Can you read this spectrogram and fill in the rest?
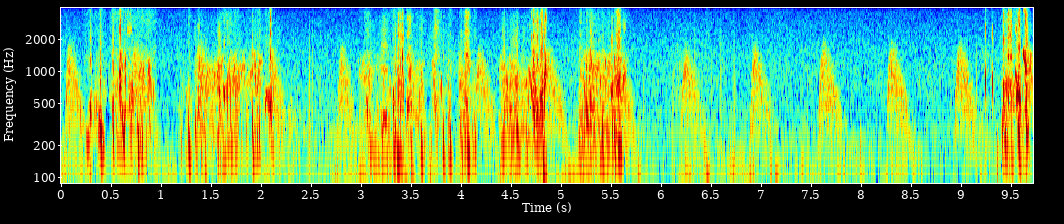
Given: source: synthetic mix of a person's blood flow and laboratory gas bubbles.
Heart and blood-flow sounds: Doppler ultrasound of blood flow; subclavian vein
0.23-0.96 s: bubbles
1.17-2.15 s: bubbles
2.97-3.66 s: bubbles
3.70-3.94 s: bubbles
3.97-4.18 s: bubbles
4.38-4.89 s: bubbles
5.15-5.70 s: bubbles
9.21-9.36 s: bubbles
9.39-9.73 s: bubbles
From the record:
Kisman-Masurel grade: 332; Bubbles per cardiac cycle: rolling drumbeat, 9 or more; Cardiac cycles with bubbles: 50 to 99%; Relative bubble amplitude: moderate (0.250 to 0.450); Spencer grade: 3 (all of the cardiac periods contain showers or single bubble signals, but not dominating or overriding the cardiac motion signals); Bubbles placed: anywhere in the cardiac cycle

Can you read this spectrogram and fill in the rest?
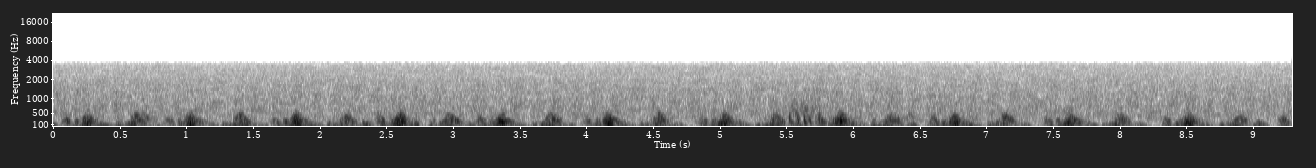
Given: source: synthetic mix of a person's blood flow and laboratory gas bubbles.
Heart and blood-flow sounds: Doppler ultrasound of blood flow; precordium
5.49-5.80 s: bubbles
From the record:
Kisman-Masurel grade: 121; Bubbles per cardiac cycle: 1 to 2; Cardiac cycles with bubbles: 10 to 50%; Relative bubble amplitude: barely perceptible (0.100 to 0.250); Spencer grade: 2 (many but less than half of the cardiac periods contain bubble signals, singularly or in groups); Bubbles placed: only in the low amplitude regions of the cardiac cycle

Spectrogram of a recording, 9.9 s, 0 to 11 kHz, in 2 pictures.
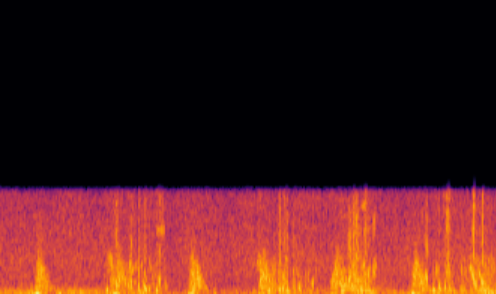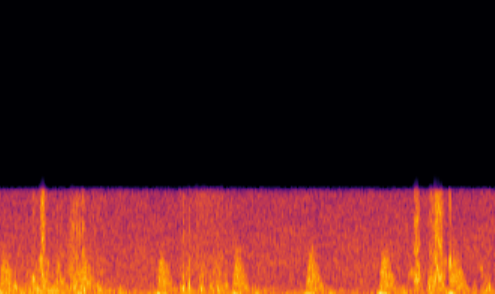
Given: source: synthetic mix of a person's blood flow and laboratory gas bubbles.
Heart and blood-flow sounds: Doppler ultrasound of blood flow; subclavian vein
1.03-1.68 s: bubbles
2.56-3.17 s: bubbles
3.29-3.79 s: bubbles
4.17-4.96 s: bubbles
5.07-6.03 s: bubbles
6.74-7.27 s: bubbles
9.01-9.50 s: bubbles
9.75-9.91 s: bubbles
From the record:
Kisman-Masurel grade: 332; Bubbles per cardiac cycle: rolling drumbeat, 9 or more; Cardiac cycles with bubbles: 50 to 99%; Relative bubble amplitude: moderate (0.250 to 0.450); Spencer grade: 3 (all of the cardiac periods contain showers or single bubble signals, but not dominating or overriding the cardiac motion signals); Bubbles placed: anywhere in the cardiac cycle

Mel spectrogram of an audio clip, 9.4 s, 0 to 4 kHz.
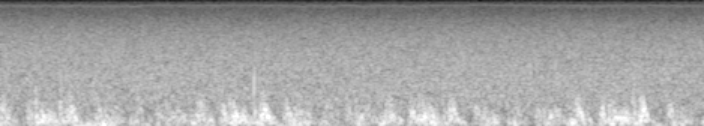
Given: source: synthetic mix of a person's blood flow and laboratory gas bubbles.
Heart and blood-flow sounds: Doppler ultrasound of blood flow; precordium
no bubbles
From the record:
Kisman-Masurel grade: 000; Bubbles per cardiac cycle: 0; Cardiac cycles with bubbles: 0%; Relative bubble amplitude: no bubbles discernible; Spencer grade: 0 (complete lack of bubble signals)

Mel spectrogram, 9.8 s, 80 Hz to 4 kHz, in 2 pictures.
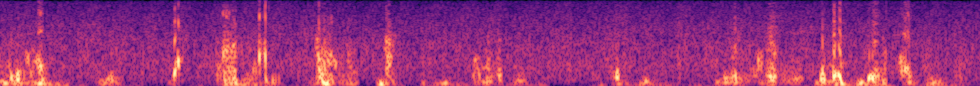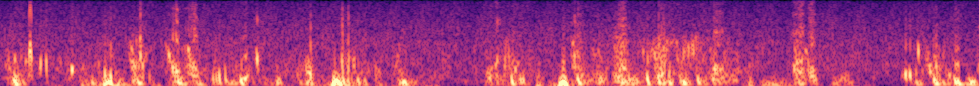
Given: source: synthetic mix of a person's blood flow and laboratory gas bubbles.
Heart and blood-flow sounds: Doppler ultrasound of blood flow; precordium
0.00-0.25 s: bubbles
0.83-0.93 s: bubbles
1.06-1.40 s: bubbles
1.56-1.79 s: bubbles
1.88-1.99 s: bubbles
2.35-2.52 s: bubbles
3.05-3.14 s: bubbles
3.60-4.02 s: bubbles
4.06-4.25 s: bubbles
4.30-4.43 s: bubbles
4.47-4.59 s: bubbles
4.92-5.17 s: bubbles
5.22-5.67 s: bubbles
5.71-6.33 s: bubbles
6.37-6.50 s: bubbles
6.58-6.81 s: bubbles
7.31-7.56 s: bubbles
7.73-8.61 s: bubbles
8.86-9.00 s: bubbles
9.40-9.80 s: bubbles
From the record:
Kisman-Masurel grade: 343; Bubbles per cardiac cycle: rolling drumbeat, 9 or more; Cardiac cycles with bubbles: 100%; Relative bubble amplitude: loud (0.450 to 0.775); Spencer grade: 3 (all of the cardiac periods contain showers or single bubble signals, but not dominating or overriding the cardiac motion signals); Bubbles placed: anywhere in the cardiac cycle

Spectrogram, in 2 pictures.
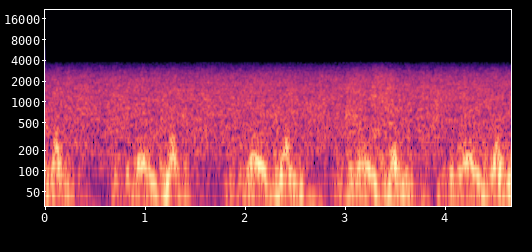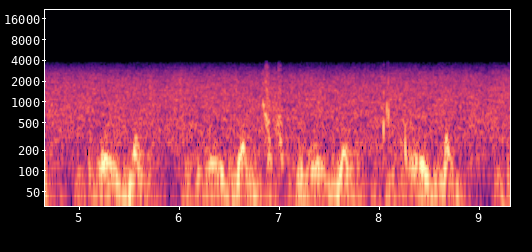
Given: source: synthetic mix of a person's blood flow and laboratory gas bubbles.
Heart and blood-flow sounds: Doppler ultrasound of blood flow; precordium
6.82-7.08 s: bubbles
8.00-8.13 s: bubbles
8.23-8.35 s: bubbles
From the record:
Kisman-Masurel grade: 213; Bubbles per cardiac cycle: several, 3 to 8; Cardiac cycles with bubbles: 1 to 10%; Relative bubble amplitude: loud (0.450 to 0.775); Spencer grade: 1 (occasional bubble signal discernible with the cardiac motion signal, with majority of cardiac periods free of bubbles); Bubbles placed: only in the low amplitude regions of the cardiac cycle

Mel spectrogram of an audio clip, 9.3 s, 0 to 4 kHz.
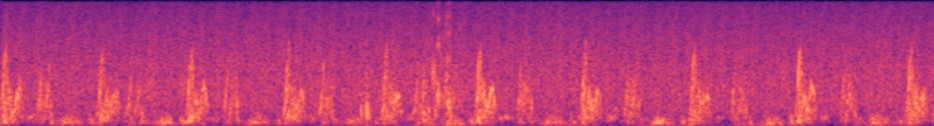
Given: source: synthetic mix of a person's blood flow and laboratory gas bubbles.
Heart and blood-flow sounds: Doppler ultrasound of blood flow; precordium
3.57-3.73 s: bubbles
4.19-4.60 s: bubbles
From the record:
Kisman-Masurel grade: 213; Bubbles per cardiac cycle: several, 3 to 8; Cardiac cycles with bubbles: 1 to 10%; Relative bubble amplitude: loud (0.450 to 0.775); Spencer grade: 1 (occasional bubble signal discernible with the cardiac motion signal, with majority of cardiac periods free of bubbles); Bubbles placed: only in the low amplitude regions of the cardiac cycle

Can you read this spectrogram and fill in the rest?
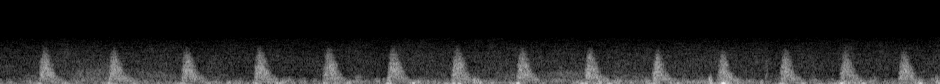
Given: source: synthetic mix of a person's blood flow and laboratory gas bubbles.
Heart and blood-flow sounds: Doppler ultrasound of blood flow; subclavian vein
no bubbles
From the record:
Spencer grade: 0 (complete lack of bubble signals)

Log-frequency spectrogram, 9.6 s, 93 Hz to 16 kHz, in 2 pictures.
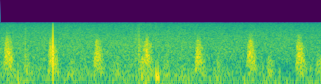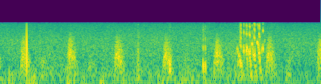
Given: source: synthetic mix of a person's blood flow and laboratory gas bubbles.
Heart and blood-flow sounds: Doppler ultrasound of blood flow; subclavian vein
2.08-2.45 s: bubbles
6.86-6.92 s: bubbles
7.32-7.41 s: bubbles
7.84-7.94 s: bubbles
8.35-8.80 s: bubbles
From the record:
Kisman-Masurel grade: 121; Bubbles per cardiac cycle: 1 to 2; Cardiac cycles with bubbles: 10 to 50%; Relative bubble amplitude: barely perceptible (0.100 to 0.250); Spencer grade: 2 (many but less than half of the cardiac periods contain bubble signals, singularly or in groups); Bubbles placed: anywhere in the cardiac cycle

